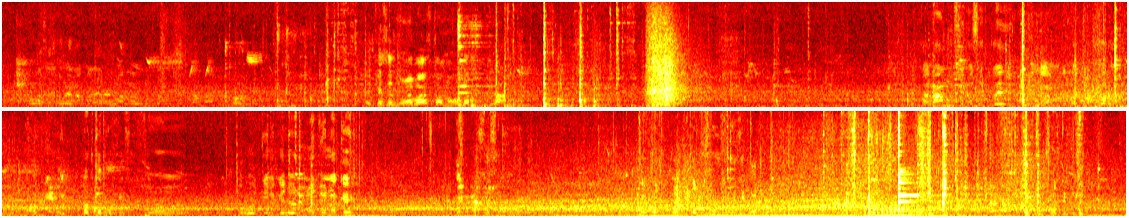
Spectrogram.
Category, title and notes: Soundscapes > Urban
A roofing crew scraping all the old shingles off of a roof.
